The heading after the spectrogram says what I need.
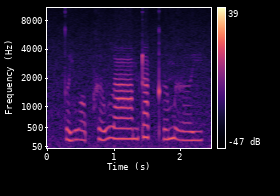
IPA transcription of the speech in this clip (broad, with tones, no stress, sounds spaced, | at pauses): t̪ ə˨˩˨ j w ɔ˨˩ p̚ x ə˨˩˦ w l aː˧ m ʈ a˦˥ k̚ t̪ʰ ə˧˥ m ɣ ə˧ j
